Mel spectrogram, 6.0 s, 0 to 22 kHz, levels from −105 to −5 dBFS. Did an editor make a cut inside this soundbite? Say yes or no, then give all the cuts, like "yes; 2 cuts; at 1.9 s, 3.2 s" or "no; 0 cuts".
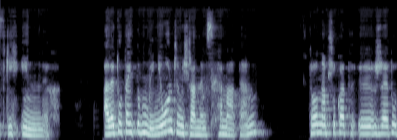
yes; 1 cut; at 2.8 s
